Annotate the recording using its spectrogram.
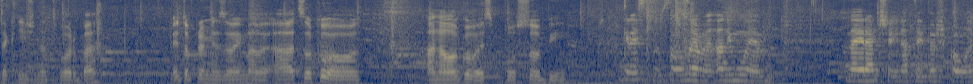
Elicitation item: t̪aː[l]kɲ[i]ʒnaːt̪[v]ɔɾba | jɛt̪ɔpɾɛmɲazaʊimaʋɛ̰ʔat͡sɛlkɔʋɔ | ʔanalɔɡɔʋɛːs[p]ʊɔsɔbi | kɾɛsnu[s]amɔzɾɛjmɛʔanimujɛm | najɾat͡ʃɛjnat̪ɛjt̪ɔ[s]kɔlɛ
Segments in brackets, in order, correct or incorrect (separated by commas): incorrect, correct, incorrect, correct, correct, incorrect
